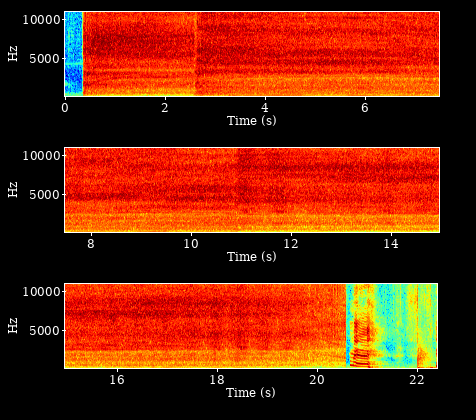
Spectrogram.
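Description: A jigsaw fitted for sanding is run against a wooden workpiece, giving a steady loud buzzing, rubbing drone for about twenty seconds that cuts out near the end, followed by a few brief clatters.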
